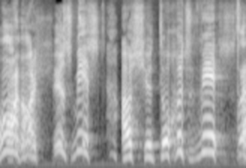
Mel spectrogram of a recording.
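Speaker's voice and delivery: repeated, spoken through laughter, high and drawn out. Narrator reading a husband tickling his wife, repeating himself, laughing. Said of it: "begon lachend zijn vrouw te kietelen en herhaalde alsmaar".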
